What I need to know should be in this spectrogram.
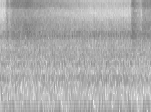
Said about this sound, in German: Da kommt nämlich schon der zweite Bus.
